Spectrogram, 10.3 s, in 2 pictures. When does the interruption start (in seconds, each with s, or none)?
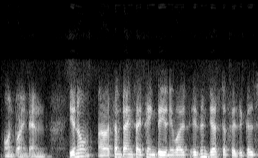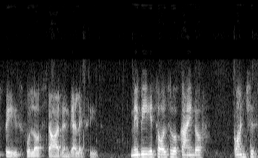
none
